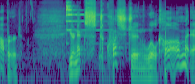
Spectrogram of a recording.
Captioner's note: ding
